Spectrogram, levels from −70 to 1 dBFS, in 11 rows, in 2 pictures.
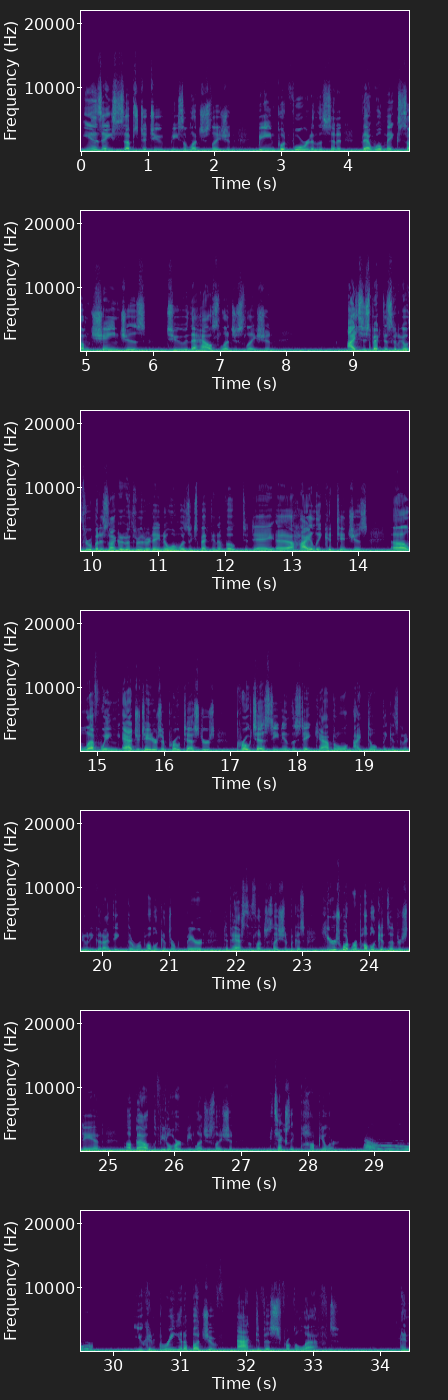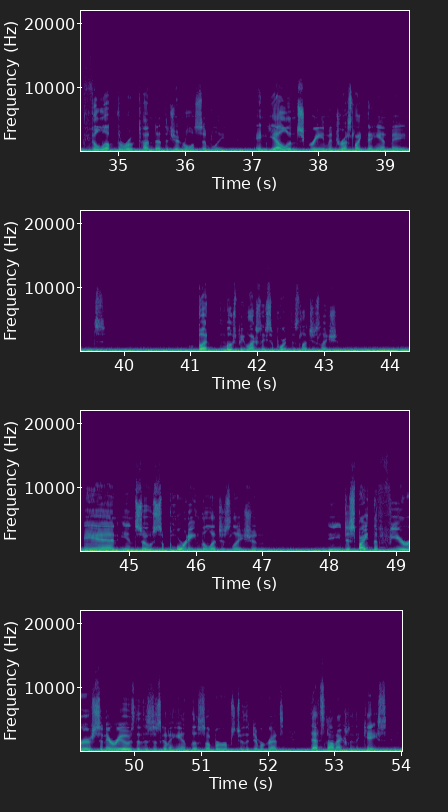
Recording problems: low rumble; loud; throughout; 10 dB below the speech
dog barking; noticeable; at 29 s; peak 5 dB below the speech

